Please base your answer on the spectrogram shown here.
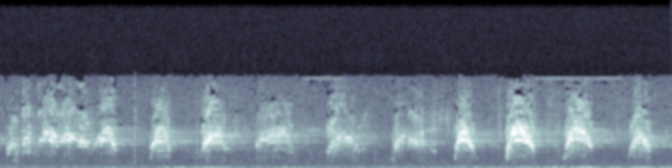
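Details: At Rascafría in Sierra de Guadarrama, a cinereous vulture youngster a month past fledging begs from the nest as a parent appears. A steady run of high, thin, arched squeaks, nearly two per second.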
